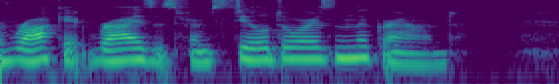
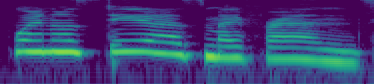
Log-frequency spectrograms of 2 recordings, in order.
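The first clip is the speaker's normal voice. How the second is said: Eduardo; 7 semitones higher, 6 dB louder, slower than usual. Acted. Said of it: "he says".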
